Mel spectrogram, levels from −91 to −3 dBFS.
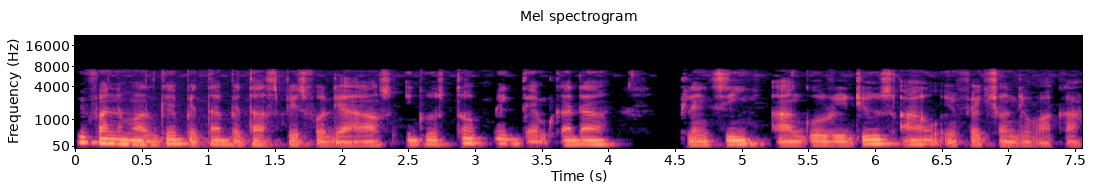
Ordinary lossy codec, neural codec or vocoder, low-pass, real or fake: none; none; 7.2 kHz; real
